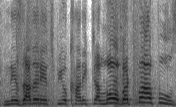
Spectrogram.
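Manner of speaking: High pitch, জোরে, উত্তেজিত live ধারাভাষ্য; চিৎকার করে কিল ঘোষণা; esports caster. Acted. Live play-by-play of a fight. (উত্তেজিত ই-স্পোর্টস কাস্টারের কণ্ঠ)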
